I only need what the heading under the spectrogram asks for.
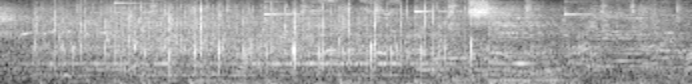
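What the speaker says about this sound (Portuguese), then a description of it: "Uma salva de palmas." An audience at an engineering conference gives a round of applause as the panel president is welcomed to the stage, a dense steady patter of many hands, moderately distant, with a voice over the top.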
